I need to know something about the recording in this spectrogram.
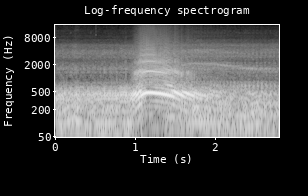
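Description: A motorcycle engine revs up loudly and falls back.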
